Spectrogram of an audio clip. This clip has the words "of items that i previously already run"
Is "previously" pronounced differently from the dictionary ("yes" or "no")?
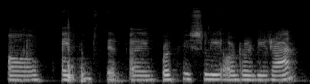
yes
